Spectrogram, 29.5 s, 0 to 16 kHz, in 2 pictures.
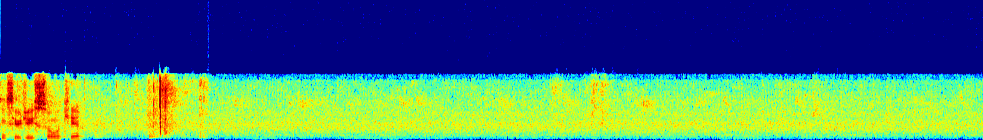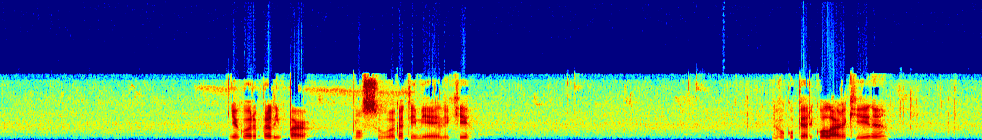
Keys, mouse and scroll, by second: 1.2 click, 2.1 Delete, 2.3 Return, 4.3-4.8 scroll down 2, 5.1-5.6 scroll down 2, 6.3-7.0 scroll down 2, 7.3-7.8 scroll down 2, 8.1-8.4 scroll down 2, 8.6-9.1 scroll down 2, 9.4-10.2 scroll down 4, 10.6-11.1 scroll down 2, 11.3-11.8 scroll down 2, 11.9-13.6 scroll up 8, 13.7-14.1 scroll up 2, 14.4-14.8 scroll up 2, 17.0-17.5 scroll down 2, 18.4-18.7 scroll down 2, 18.9-19.8 scroll down 4, 20.3-20.7 scroll down 2, 23.2 click, 25.0 click, 25.6 Return, 27.3 ctrl+v, 28.0 ctrl+Up, 28.3 ctrl+Home, 28.9 Tab.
